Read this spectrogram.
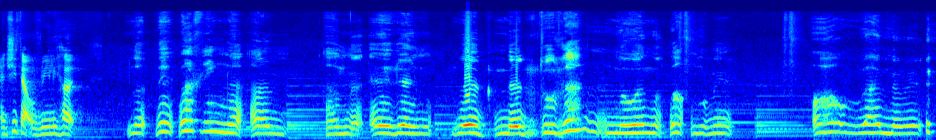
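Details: Adult woman with cerebral palsy and restricted movements; slurred speech, described by her teacher as difficulty speaking clearly; dysarthria (cerebral palsy).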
